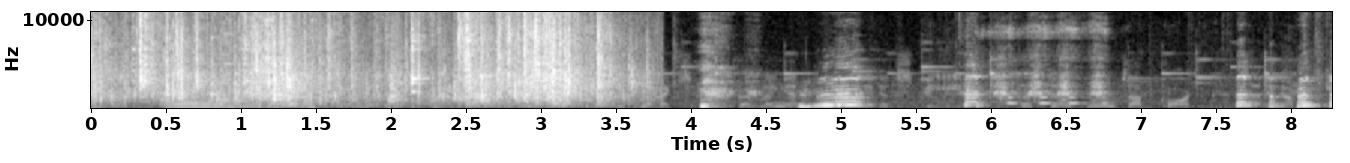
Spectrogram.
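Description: Shattered safety glass of a van's rear-door window crackling and tinkling as the broken pieces are pulled loose and fall, a dense run of small clinks that stops abruptly about four seconds in. Laughter and talk follow.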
